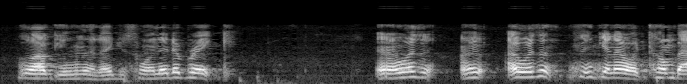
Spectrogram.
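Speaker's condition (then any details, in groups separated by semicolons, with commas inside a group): Brain injury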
